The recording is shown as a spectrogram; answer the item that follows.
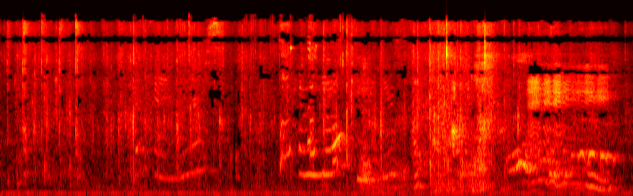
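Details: Litter of German Shepherd, Labrador and Rottweiler mix puppies, one cream pup added from another litter, giving high wavering whines and squeals that rise and fall, several overlapping near the end, with people talking throughout.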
